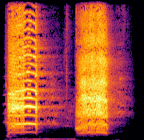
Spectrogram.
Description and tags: Two Australian Corella screeches.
